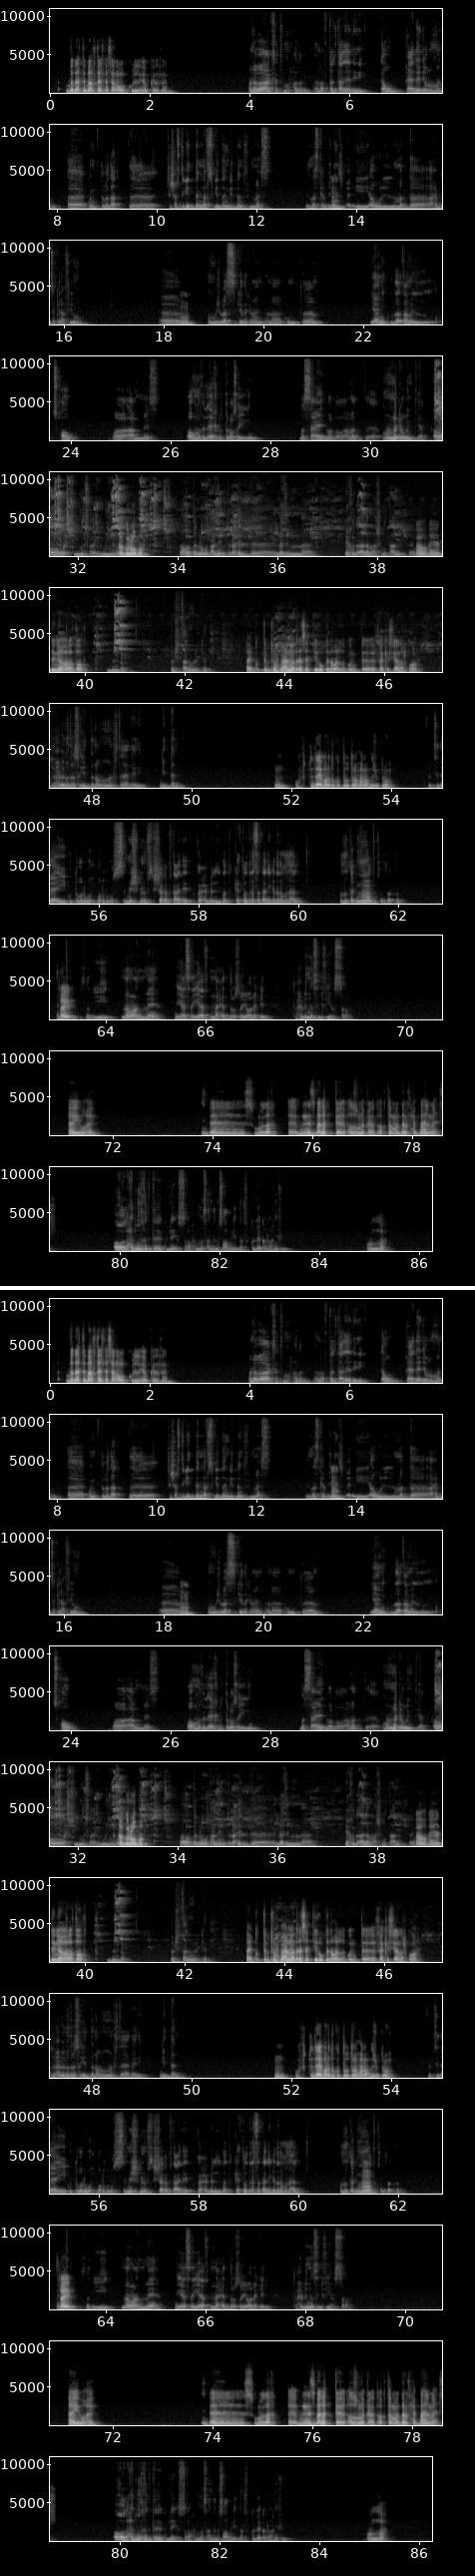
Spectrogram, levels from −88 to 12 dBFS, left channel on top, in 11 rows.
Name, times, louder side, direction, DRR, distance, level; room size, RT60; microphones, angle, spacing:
voice 1, 0.3-2.4 13.5-13.7 18.3-18.6 32.8-33.3 38.8-40.0 43.2-46.7 51.7-54.0 61.3-61.5 63.1-63.3 71.1-71.7 73.9-75.2 75.5-78.7 84.9-85.3, right 2 dB, 25° right, 0.8 m, -28 dB
voice 2, 4.0-6.3 6.6-12.2 13.0-16.4 17.9-18.5 18.9-21.1 22.1-23.4 23.8-24.0 24.8-25.7 26.3-27.7 28.6-32.9 34.0-36.8 37.4-38.8 40.4-40.8 41.7-42.5 43.3-43.8 47.1-49.0 49.3-49.8 54.7-60.0 60.8-62.0 63.0-63.2 63.6-65.1 65.4-67.2 67.8-68.9 73.8-73.9 79.9-83.3, equal, 20° left, 3.0 m, -40 dB
sound 1, 31.3-45.4 45.7-47.6, left 6 dB, 60° left, 1.8 m, -51 dB
16.0 x 6.9 x 7.4 m
head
